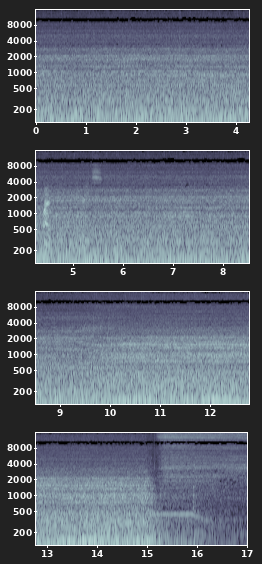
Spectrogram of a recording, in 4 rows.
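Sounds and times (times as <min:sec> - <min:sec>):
air compressor humming: 0:00.0 - 0:17.0
high hiss: 0:15.2 - 0:17.0.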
